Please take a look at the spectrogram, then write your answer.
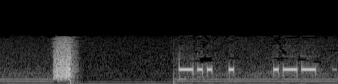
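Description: A handheld radio transmitter (HT), keyed down for a long time, gives four short, steady, high-pitched time-out beeps in two uneven groups, after a brief burst of static, over a constant low electrical hum.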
